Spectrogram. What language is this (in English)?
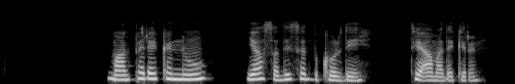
Kurdish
